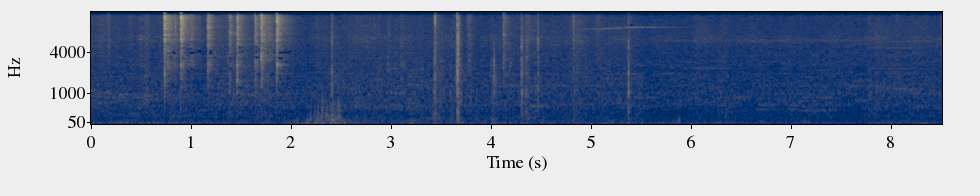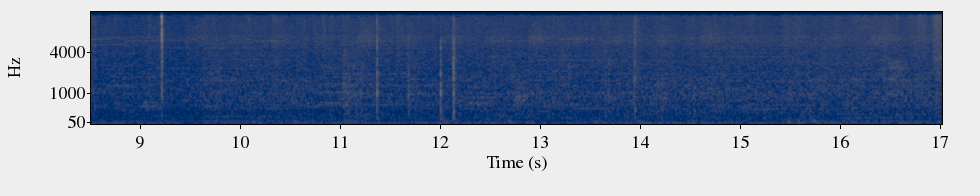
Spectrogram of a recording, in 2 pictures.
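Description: Handling noise: a quick cluster of sharp clicks and knocks in the first two seconds, one dull thump just after, then a few scattered clicks over a steady low background noise.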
